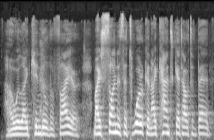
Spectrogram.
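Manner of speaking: soft, lightly voiced invalid; a hint of helpless old woman; sick woman. A narrator's reading. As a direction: complain quietly from the sickbed. Sick woman speaks from her bed.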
